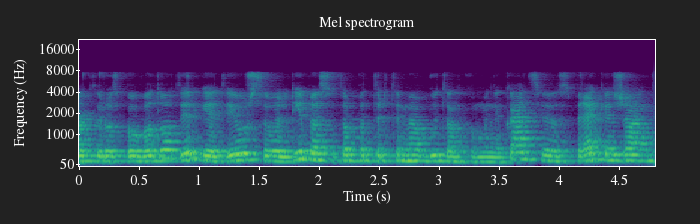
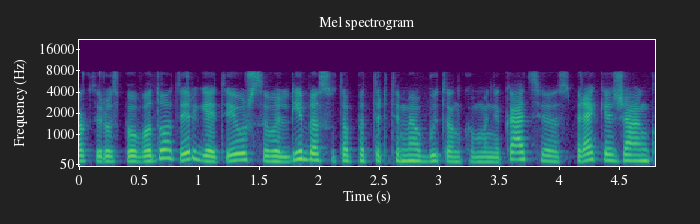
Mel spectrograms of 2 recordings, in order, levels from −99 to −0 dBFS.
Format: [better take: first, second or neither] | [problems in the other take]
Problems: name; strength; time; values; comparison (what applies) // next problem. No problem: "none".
second | room echo; dies away in 0.6 s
